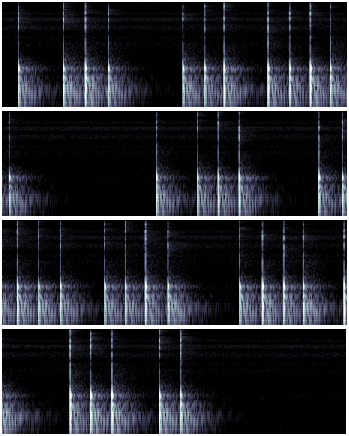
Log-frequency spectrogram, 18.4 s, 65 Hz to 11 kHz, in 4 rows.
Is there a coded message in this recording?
Yes: tap code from 0.2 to 16.3 s, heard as knocks on a wall, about 4 knocks a second, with room echo. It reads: CP CYQM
